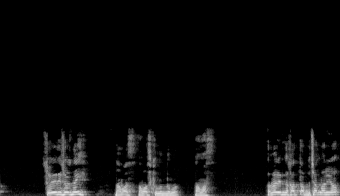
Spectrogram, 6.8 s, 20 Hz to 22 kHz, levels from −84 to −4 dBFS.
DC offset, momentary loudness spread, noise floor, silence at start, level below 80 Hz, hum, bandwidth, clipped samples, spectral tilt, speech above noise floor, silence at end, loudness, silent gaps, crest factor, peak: under 0.1%; 8 LU; -71 dBFS; 0 s; -76 dBFS; none; 7.6 kHz; under 0.1%; -6 dB/octave; 51 dB; 0 s; -21 LUFS; none; 12 dB; -8 dBFS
